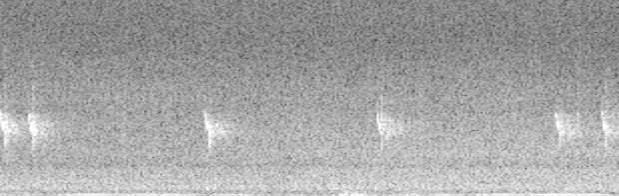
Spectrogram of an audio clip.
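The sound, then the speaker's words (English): Brief, high-pitched chirps of wild birds coming in sound sporadically, about six in all, some in quick pairs, over a steady low hum and wind-like rustle. No one speaks. “I believe we got wild birds coming in now.”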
